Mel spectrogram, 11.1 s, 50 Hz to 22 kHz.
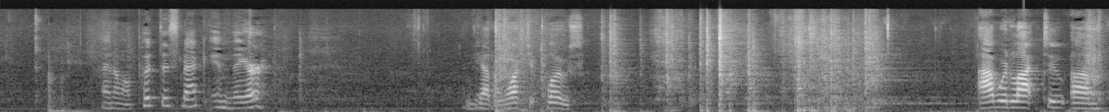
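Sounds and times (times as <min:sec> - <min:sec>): oven rack and pan clattering: 0:04.7 - 0:10.3.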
